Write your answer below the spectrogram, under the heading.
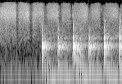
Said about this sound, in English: I've always liked drawing with chalk because once you've drawn something and you want to erase it, you can. This is an eraser.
